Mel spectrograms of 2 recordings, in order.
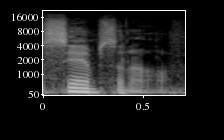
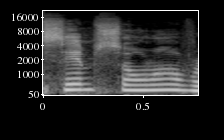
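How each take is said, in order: First: Samsonov with a reduced middle, "SAM-suh-nov"; alternative pronunciation. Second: Samsonov with a long O, "sam-SOH-nov"; pronunciation check. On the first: Co-host offering the other option, Samsonov with short middle. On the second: Co-host checking a goalie's name, Samsonov with long O. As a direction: say Samsonov with a full "soh" in the middle. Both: Shown as a demonstration. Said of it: "Is it Samsonov or is it Samsonov".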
